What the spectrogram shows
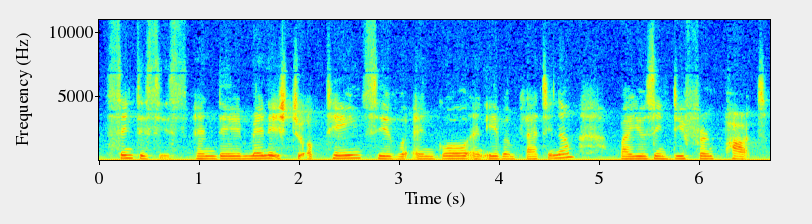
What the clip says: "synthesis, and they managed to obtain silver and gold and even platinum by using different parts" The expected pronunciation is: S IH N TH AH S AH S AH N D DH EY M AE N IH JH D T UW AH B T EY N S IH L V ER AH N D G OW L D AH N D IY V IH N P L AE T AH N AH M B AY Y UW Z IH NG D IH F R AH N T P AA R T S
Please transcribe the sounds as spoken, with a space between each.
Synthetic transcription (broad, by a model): S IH N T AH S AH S AH N D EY M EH N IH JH T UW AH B T EY N S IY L V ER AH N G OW L AH N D IY V IH N P L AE T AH N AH M B AY Y UW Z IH NG D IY F R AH N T P AA T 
